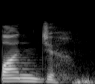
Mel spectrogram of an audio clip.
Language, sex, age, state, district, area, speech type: Punjabi, male, 30-45, Punjab, Mohali, urban, read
